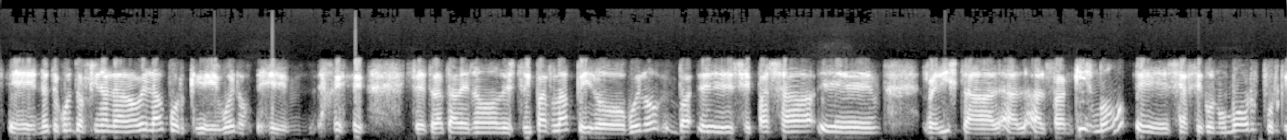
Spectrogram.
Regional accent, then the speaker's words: Spain; A mí me gusta decir que soy el primer español

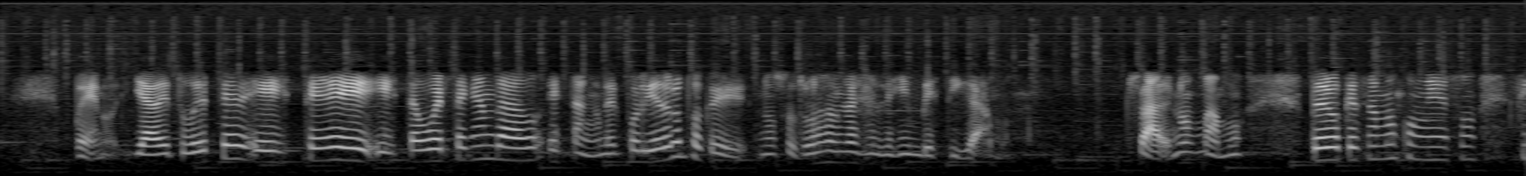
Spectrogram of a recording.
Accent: Venezuela; born there; yo nací en Venezuela

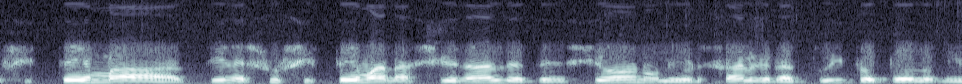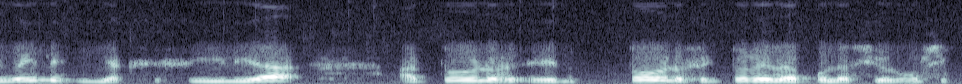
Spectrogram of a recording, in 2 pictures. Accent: Argentina; Como sociedad, como pueblo argentino, creo que hemos demostrado solidaridad y responsabilidad.

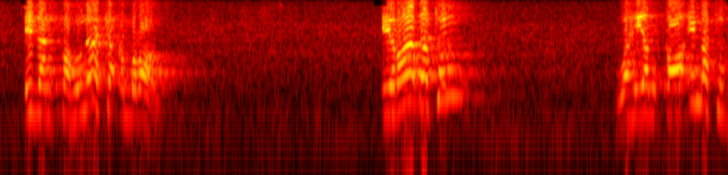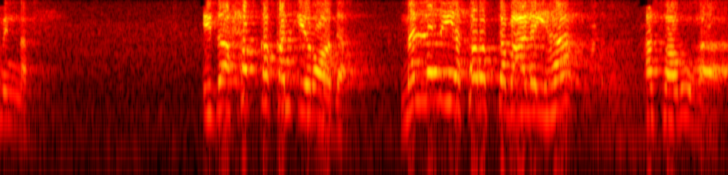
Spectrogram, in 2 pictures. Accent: Egypt; accent: Egyptian; نضرب على كلام العرب ونضرب على لهجتنا المصرية

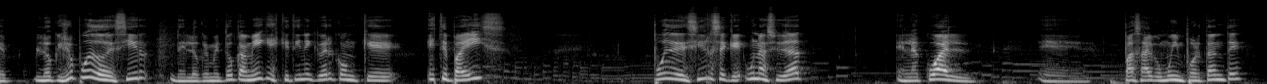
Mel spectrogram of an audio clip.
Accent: Rosario, Santa Fe, Argentina; Yo soy de Rosario, ¿viste?

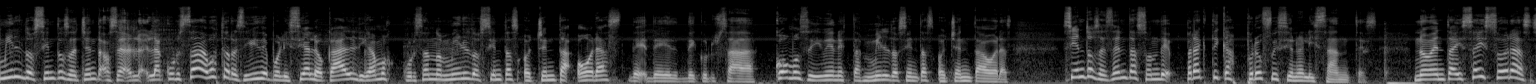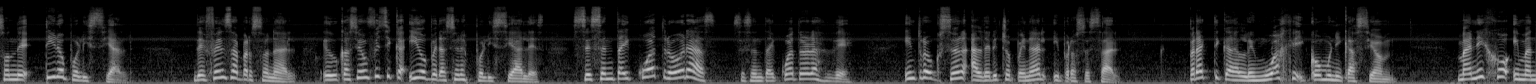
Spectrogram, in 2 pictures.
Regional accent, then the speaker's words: La Plata, Buenos Aires Province, Argentina; nosotros, en el caso de La Plata, que decíamos recién, que donde somos

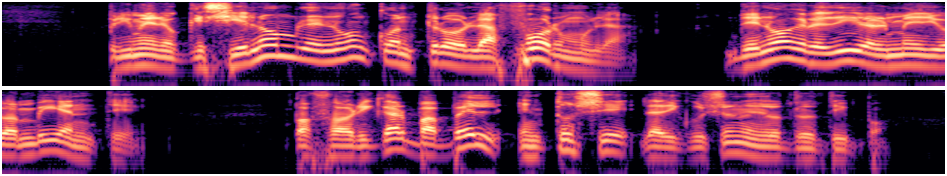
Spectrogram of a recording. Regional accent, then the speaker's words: Uruguay; Y no meterme en los problemas, porque eso sería una mala manera de ser uruguayo.

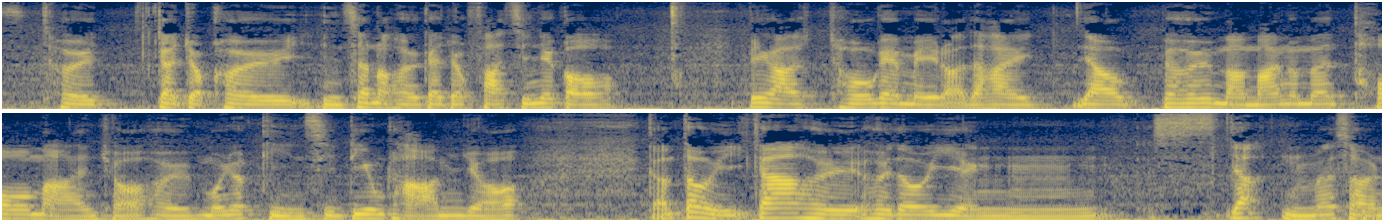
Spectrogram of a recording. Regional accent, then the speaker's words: Hong Kong; 同埋都係為咗我哋香港人係出翻啖氣

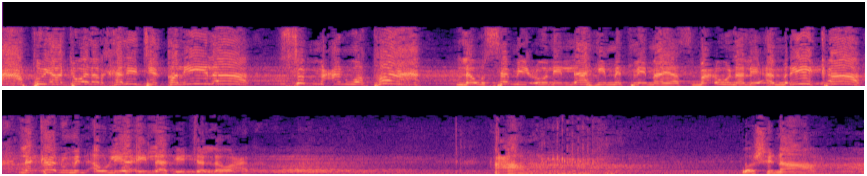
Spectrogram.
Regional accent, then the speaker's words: Egypt; بلدنا مصر

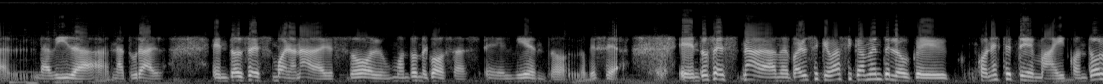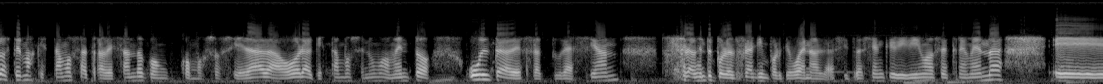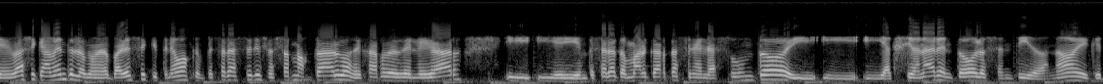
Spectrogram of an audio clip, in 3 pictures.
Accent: Buenos Aires, Argentina; moved away as an adult; yo soy de Buenos Aires y vine acá, digamos, para cambiar mi vida

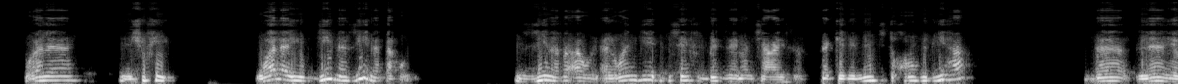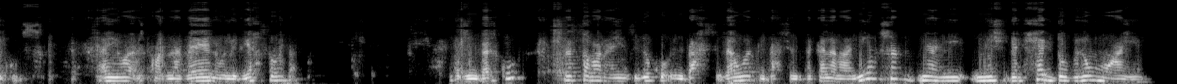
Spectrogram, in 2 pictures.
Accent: Egypt; احنا عندنا في مصر مثلا الفوشيا ده يعتبر لون مخيف جدا للنظر

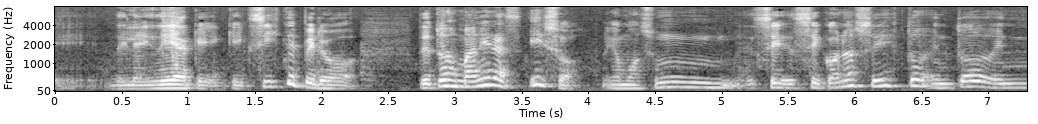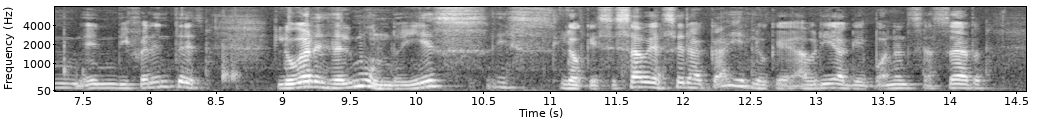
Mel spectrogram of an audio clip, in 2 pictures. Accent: Pampas, Argentina; una interna en mi pueblo, así la Pampa Húmeda.

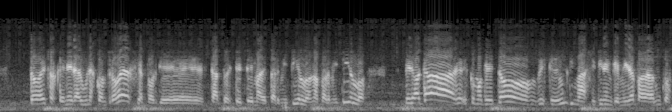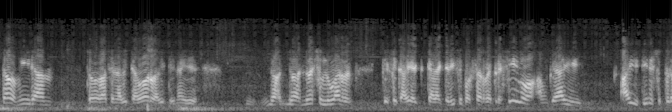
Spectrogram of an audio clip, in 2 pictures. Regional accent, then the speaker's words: Pilar, Buenos Aires Province, Argentina; also born or lived in Brazil; Yo soy de Pilar.

